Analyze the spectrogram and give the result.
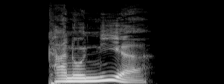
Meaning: cannoneer
- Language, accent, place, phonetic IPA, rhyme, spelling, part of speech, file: German, Germany, Berlin, [kanoˈniːɐ̯], -iːɐ̯, Kanonier, noun, De-Kanonier.ogg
